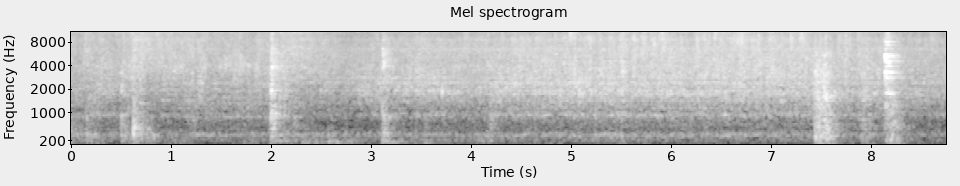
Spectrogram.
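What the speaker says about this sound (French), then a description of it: "Je mélange bien." Vegetables with fresh tomato for couscous stirred in a sizzling pan, a steady frying hiss with scraping spoon strokes and a few louder clanks, close and continuous with no talking.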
